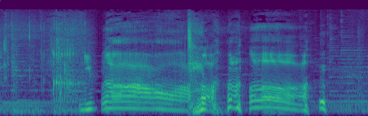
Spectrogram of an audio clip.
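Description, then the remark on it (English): A person imitates heavy snoring with their voice: loud, rasping groans drawn out over several long breaths, broken by a few short snorts near the end. “You just hear him snoring really heavily.”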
